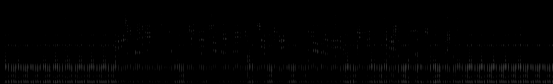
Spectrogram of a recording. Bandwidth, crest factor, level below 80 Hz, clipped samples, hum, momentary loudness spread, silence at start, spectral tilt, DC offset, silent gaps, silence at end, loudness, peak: 11.5 kHz; 20 dB; -78 dBFS; under 0.1%; none; 2 LU; 0.05 s; -2 dB/octave; under 0.1%; none; 0 s; -59 LUFS; -42 dBFS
